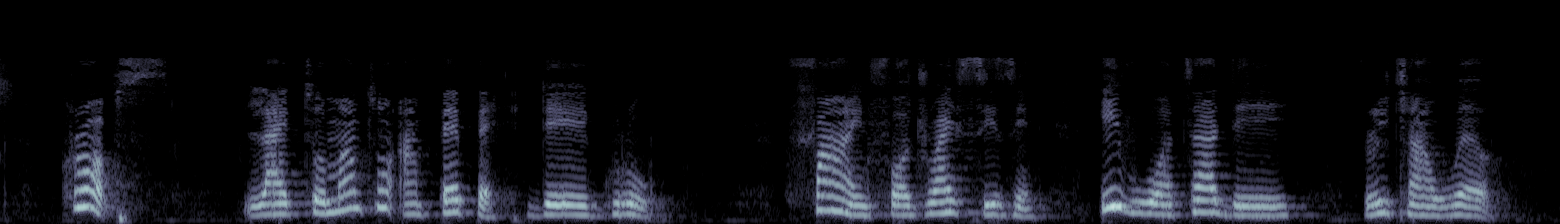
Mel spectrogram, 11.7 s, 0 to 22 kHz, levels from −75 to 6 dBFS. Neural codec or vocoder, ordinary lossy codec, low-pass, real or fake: vocoder, 44.1 kHz, 128 mel bands every 512 samples, BigVGAN v2; AAC, 24 kbps; 19.8 kHz; fake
